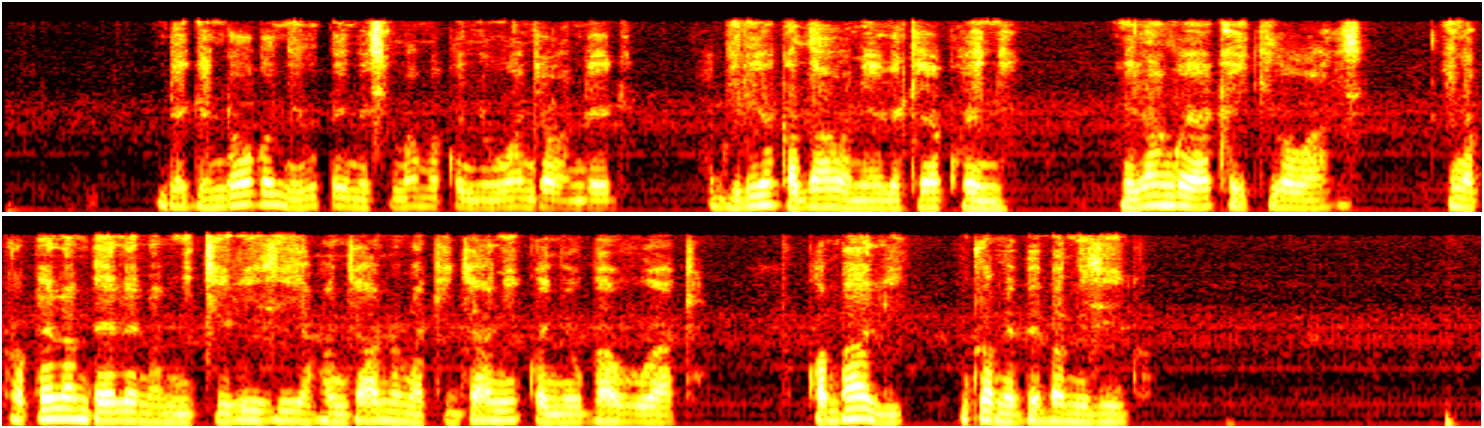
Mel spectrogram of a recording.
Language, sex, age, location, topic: Swahili, male, 36-49, Mombasa, government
